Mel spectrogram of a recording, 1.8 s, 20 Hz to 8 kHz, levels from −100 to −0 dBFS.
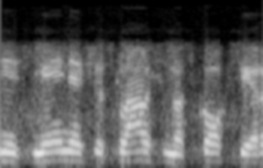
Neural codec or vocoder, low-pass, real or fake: none; 7.2 kHz; real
